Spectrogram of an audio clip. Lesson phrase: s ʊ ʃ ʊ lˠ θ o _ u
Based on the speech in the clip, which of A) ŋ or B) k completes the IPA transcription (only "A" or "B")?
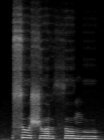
A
